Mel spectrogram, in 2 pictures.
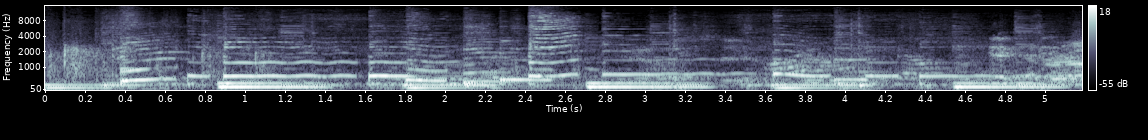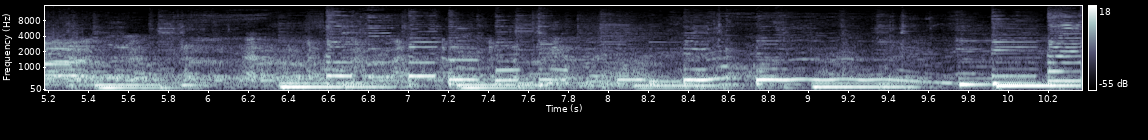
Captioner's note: applause; blues slide guitar; people mingling; blues slide guitar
